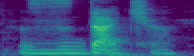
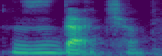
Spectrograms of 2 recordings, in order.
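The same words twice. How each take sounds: The two takes are said the same way.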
